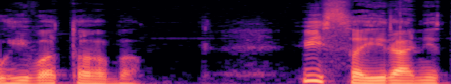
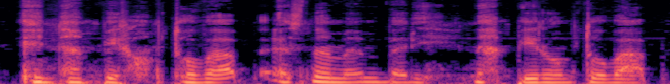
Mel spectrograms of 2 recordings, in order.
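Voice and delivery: soft, strained and higher, barely holding together; hushed, choked whisper; 6 semitones higher, 6 dB quieter than usual. Acted. The Romanian whispering to Gerard that he can't go on, hushed and strained. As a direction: breathe it out, at the end of his nerves. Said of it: "suttogta folytott hangon a román".

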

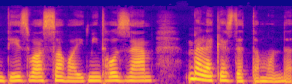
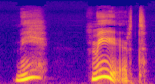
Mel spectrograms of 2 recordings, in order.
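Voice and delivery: much higher, rising startled questions; taken aback; 9 semitones higher, 4 dB louder than usual. A narrator's reading. Drew learns Oliver was behind it, surprised. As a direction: blurt it out in surprise. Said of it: "lepődött meg".

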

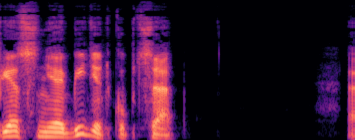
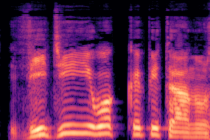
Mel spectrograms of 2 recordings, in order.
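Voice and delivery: higher-pitched, mild crowd cry; crowd shout; 7 semitones higher than usual. A narrator's reading. Crowd of Gilyaks turning on the trader, mild shout. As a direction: call it out high without much volume. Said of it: "закричали столпившиеся гелики".

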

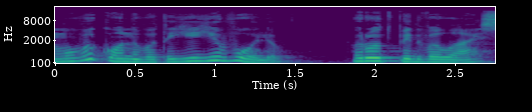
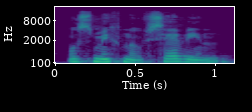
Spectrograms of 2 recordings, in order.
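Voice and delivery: ordinary delivery

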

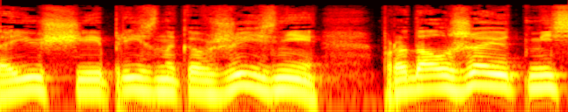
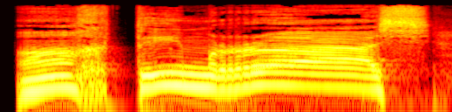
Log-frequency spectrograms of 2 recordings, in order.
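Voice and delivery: drawn-out outraged curse, mildly raised; angry yell; 3 semitones higher, much slower than usual. A narrator's reading. Semyon to the unmasked traitor, understated angry yell. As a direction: throw the insult at a traitor. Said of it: "заорал Семён".

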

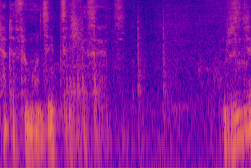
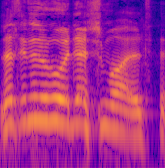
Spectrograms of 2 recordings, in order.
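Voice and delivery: much higher and louder, telling them off; loud rebuke; 9 semitones higher, 10 dB louder, slower than usual. Acted. Man shouting at friends to leave the sulker alone, loud. Snapping at the group.

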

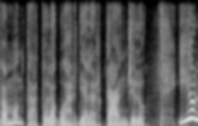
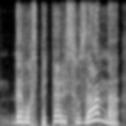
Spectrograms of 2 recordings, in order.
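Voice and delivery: insisting; 8 semitones higher, 5 dB louder than usual. A narrator's reading.

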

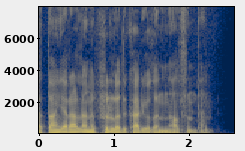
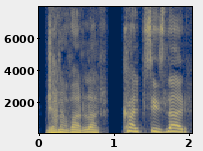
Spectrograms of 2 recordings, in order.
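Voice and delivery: high, distressed outcry; crying out; 8 semitones higher than usual. A narrator's reading. Wife on the sofa cursing the monsters, high cry. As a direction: wail it out in a raised pitch. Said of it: "diye bağırmaya başlamıştı".

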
